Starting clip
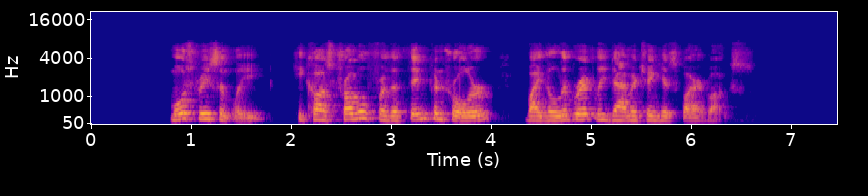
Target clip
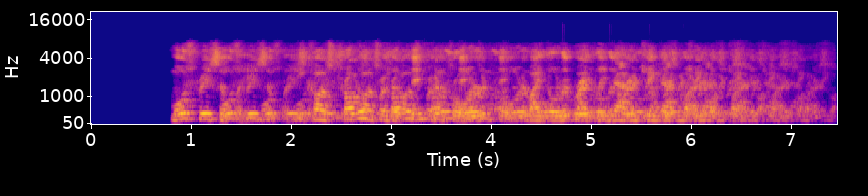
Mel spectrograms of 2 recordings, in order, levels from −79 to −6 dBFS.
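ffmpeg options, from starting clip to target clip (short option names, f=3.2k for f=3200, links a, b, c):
-af "aemphasis=mode=production:type=50fm,flanger=delay=17.5:depth=3.2:speed=2.6,aecho=1:1:470|869.5|1209|1498|1743:0.631|0.398|0.251|0.158|0.1,volume=6.5dB"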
